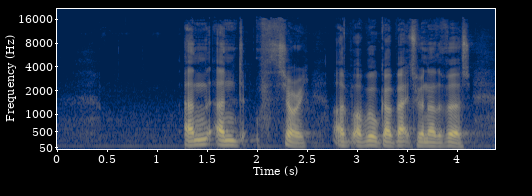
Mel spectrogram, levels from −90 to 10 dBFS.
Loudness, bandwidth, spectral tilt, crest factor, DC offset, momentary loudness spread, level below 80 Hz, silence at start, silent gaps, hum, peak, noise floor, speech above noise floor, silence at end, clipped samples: -25 LUFS; 17.5 kHz; -5.5 dB/octave; 20 dB; under 0.1%; 11 LU; -70 dBFS; 1.25 s; none; none; -6 dBFS; -62 dBFS; 37 dB; 0.25 s; under 0.1%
